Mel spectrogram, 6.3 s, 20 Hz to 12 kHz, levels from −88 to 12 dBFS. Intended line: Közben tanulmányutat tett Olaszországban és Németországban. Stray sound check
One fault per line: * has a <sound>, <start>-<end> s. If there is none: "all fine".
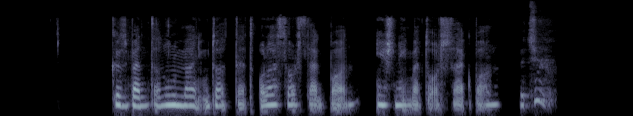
* has a sneeze, 5.2-5.6 s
